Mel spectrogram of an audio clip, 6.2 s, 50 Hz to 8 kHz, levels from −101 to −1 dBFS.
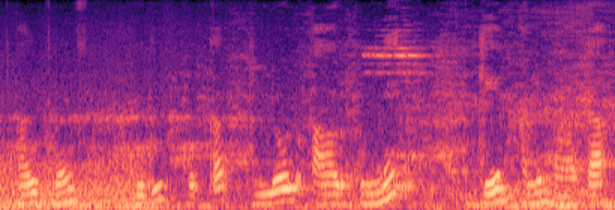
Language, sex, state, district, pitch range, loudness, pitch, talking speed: Telugu, male, Andhra Pradesh, Annamaya, 135-160 Hz, -17 LUFS, 140 Hz, 80 wpm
